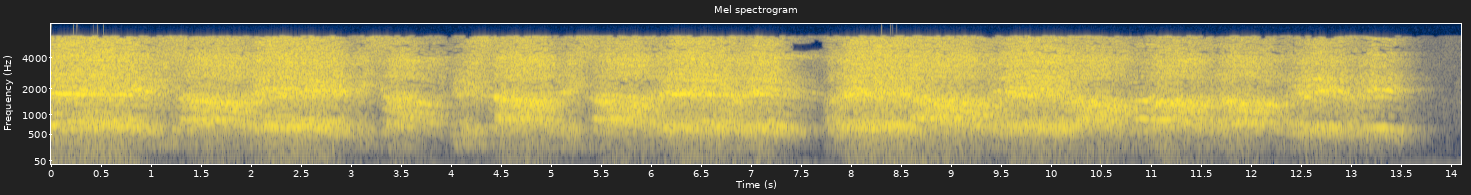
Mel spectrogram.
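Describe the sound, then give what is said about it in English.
A crowd loudly chants holy names in Sankirtan at a Radha-Krishna festival celebration on February 14. Massed voices repeat rhythmic phrases with brief dips between lines, sustained and loud throughout. “And of course, it was celebrated as we celebrate every festival, by the loud chanting of the holy names in Sankirtan.”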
